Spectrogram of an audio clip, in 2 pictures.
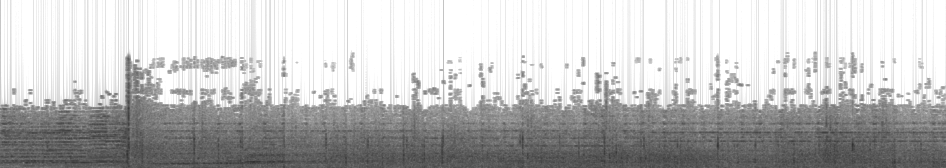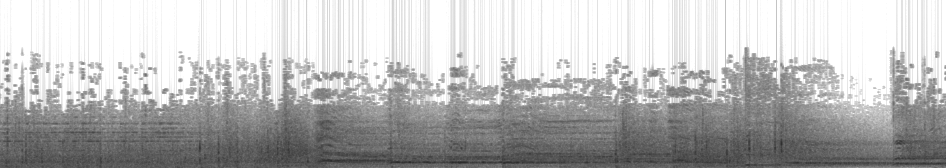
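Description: Music for a Mexican folk dance with rapid heel-and-toe stamping of zapateado footwork on a hollow wooden stage, dense and continuous, with long held notes in the music over the last few seconds.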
